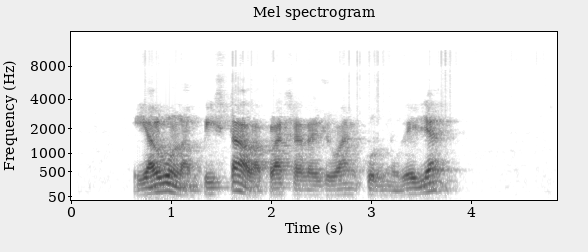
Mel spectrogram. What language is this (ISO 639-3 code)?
cat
